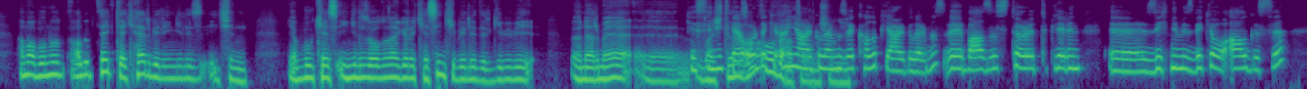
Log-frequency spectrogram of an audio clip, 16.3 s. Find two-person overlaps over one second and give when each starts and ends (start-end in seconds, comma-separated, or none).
8.7-10.7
